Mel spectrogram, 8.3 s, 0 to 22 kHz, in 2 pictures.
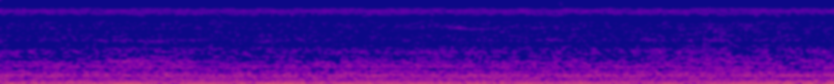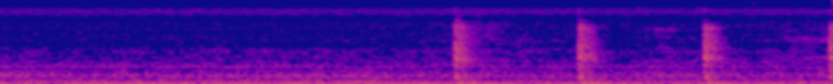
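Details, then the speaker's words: Chinese diesel heater (earlier E-08 pump error) running after fuel pump replacement: low steady heater rumble with sharp pump clicks about every 0.6 seconds; pump ticking normally, heater running and warming up. "It's a bit noisy now, the pump's running, heater's running, it's nice and toasty in here."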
